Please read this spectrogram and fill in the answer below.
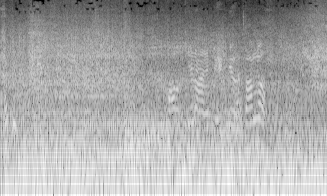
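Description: Steady low rumble of street traffic, with motorcycles passing close by.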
